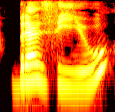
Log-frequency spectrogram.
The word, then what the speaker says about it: Brasil: falei para vocês que quando a letra L está ao final da palavra eu pronuncio como u certo Qual é o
